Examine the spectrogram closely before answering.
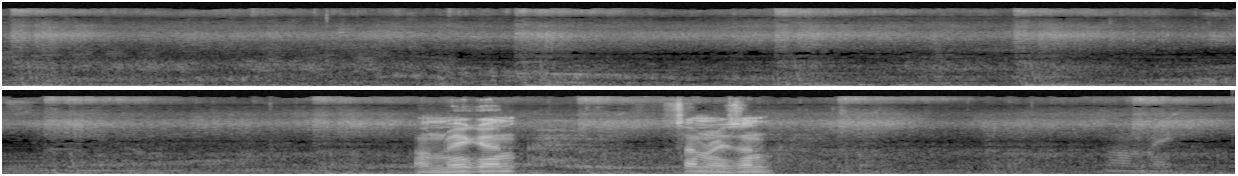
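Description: A spacecraft engine hums with a deep, steady rumble.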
